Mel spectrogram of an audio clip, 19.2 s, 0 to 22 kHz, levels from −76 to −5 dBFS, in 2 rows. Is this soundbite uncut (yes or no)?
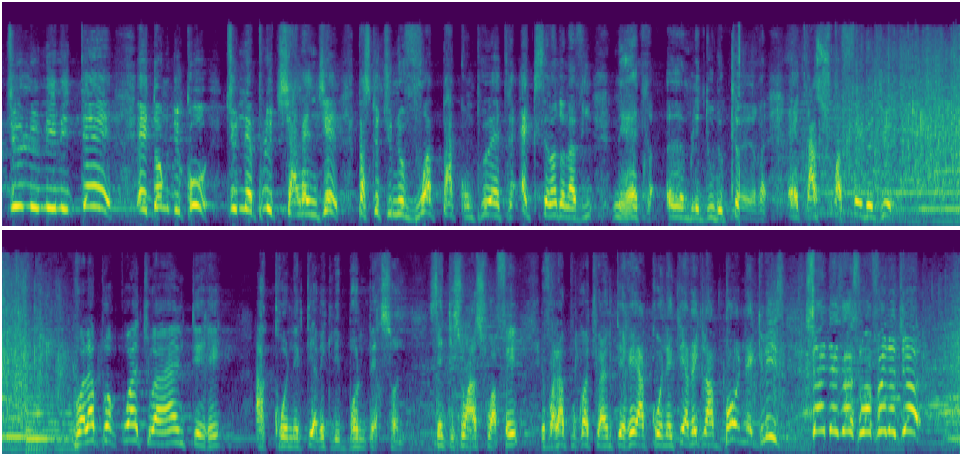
no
